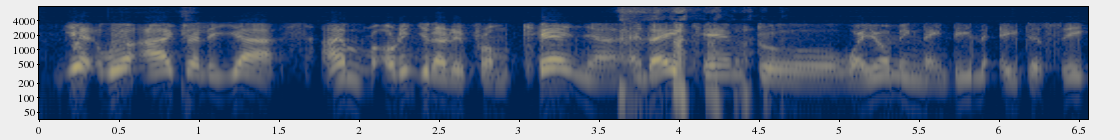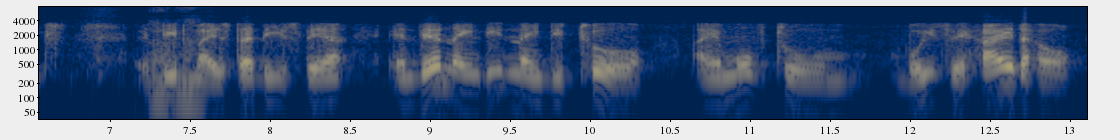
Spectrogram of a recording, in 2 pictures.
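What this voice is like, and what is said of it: Prominent foreign accent. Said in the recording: “I have an accent ... you have a very prominent accent”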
